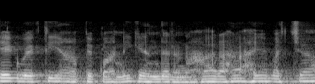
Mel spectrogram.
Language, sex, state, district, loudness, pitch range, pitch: Hindi, male, Jharkhand, Jamtara, -14 LUFS, 125-140 Hz, 130 Hz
